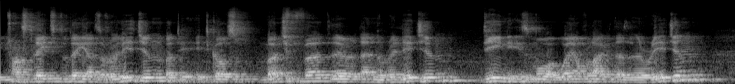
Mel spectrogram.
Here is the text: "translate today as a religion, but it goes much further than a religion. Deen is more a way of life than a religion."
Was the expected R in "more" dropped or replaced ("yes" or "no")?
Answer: no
